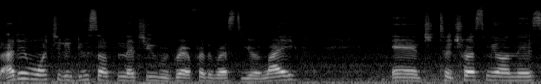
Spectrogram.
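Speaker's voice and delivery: ordinary delivery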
